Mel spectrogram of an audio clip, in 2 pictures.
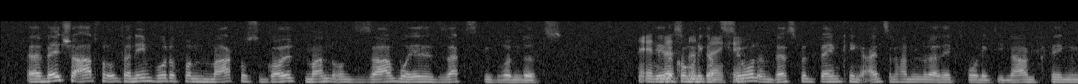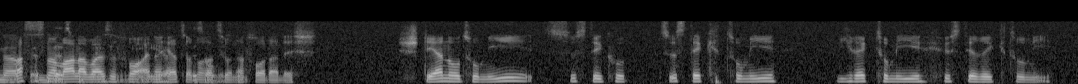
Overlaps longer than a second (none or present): present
